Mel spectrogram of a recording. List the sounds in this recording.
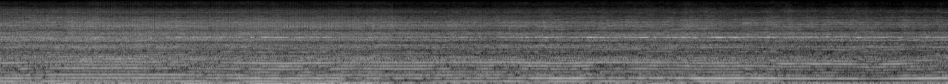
unidentified powered saw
